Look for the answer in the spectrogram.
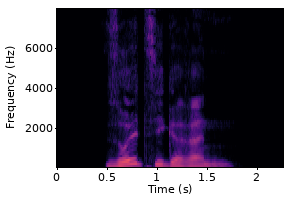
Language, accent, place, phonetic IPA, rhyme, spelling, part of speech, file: German, Germany, Berlin, [ˈzʊlt͡sɪɡəʁən], -ʊlt͡sɪɡəʁən, sulzigeren, adjective, De-sulzigeren.ogg
- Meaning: inflection of sulzig: 1. strong genitive masculine/neuter singular comparative degree 2. weak/mixed genitive/dative all-gender singular comparative degree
